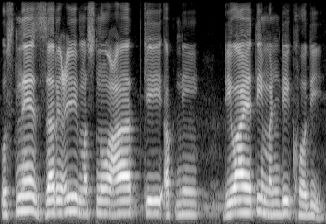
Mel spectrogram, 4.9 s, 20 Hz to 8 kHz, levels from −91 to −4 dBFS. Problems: constant background noise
